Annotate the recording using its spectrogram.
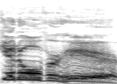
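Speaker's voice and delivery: very high, shrill, gritty, raspy, loud yell. Recalling a movie moment, imitating Scorpion's "Get over here". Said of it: "And you hear the".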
